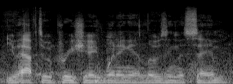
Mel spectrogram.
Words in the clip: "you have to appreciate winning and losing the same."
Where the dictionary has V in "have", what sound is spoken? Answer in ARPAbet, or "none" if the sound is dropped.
F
